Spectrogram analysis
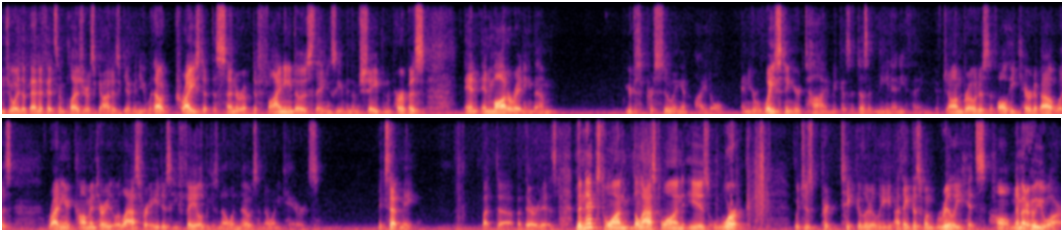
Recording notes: preached this short message for chapel at Western Reformed Seminary, in Puyallup, WA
